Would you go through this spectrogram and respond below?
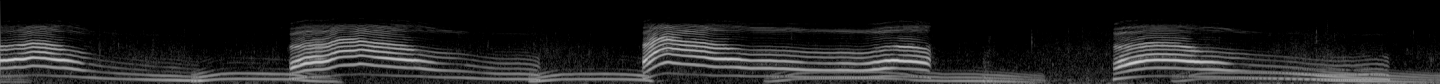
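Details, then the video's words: Two domestic cats in a fight trade yowls: loud high wails burst out every few seconds while a lower, arching growl-moan fills the gaps, the exchange repeating four times. "Som de gatos brigando"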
